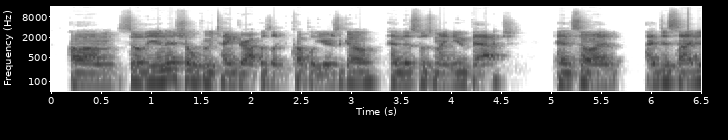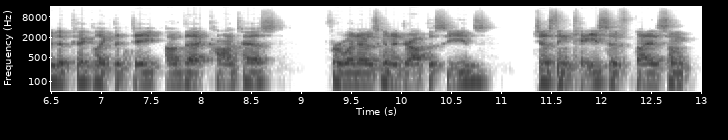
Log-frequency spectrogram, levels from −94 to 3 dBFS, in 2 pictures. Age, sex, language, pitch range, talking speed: 10-29, female, English, 80-95 Hz, 210 wpm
